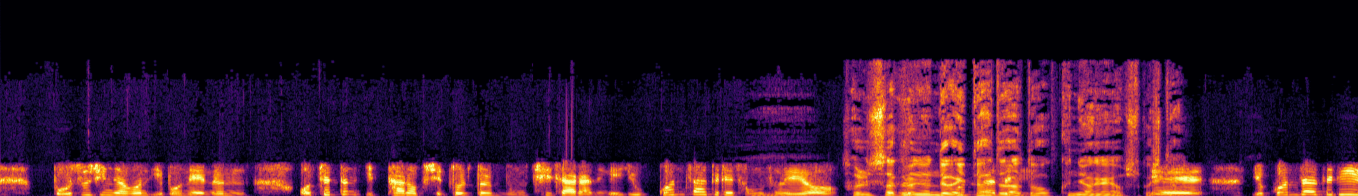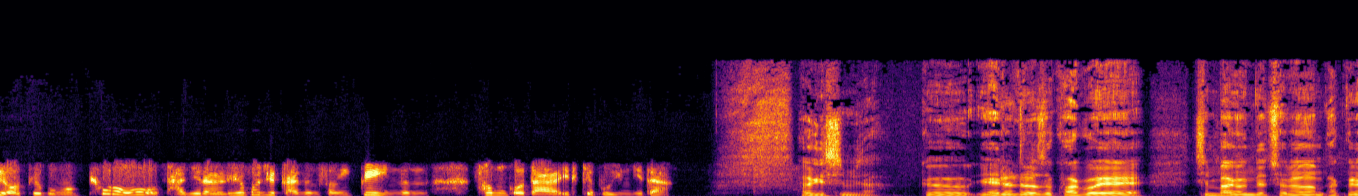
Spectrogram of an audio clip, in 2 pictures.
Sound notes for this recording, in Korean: 전화연결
